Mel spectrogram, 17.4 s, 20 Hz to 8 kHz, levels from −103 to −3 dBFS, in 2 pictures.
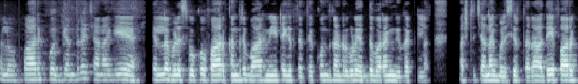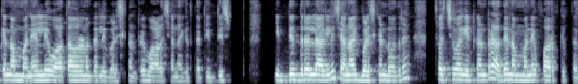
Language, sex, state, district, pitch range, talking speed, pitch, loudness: Kannada, female, Karnataka, Bellary, 165-180 Hz, 150 wpm, 175 Hz, -17 LUFS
